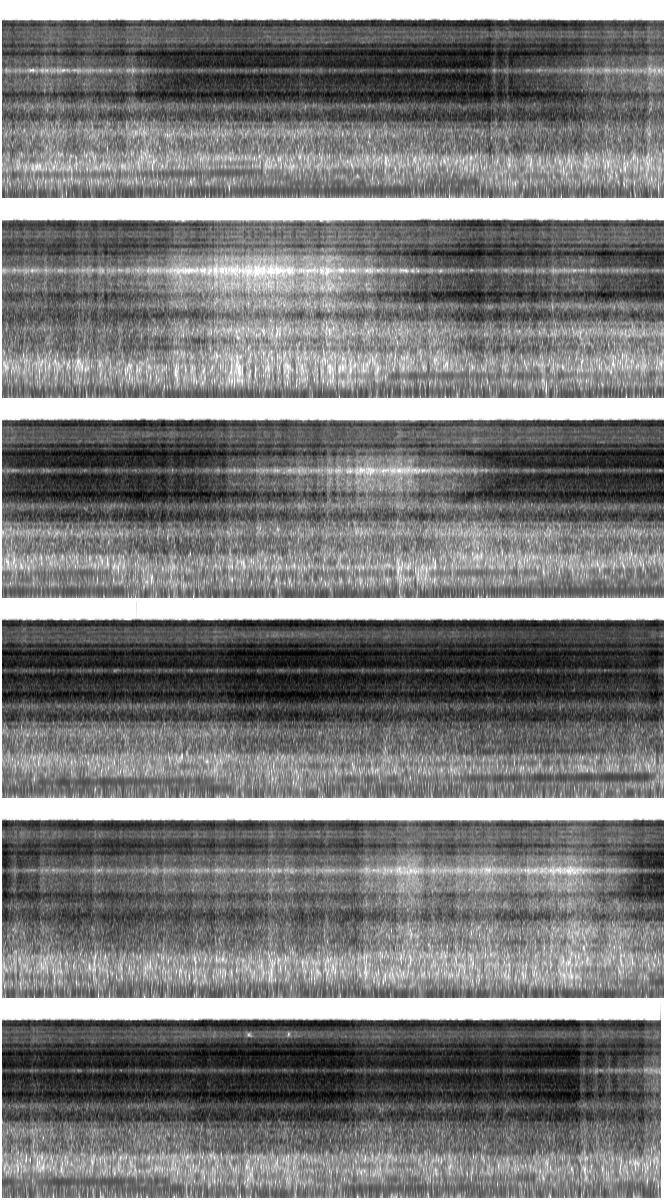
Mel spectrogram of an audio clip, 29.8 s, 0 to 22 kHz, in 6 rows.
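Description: AAM-800+ tuned Nissan GT-R's twin-turbo V6 under hard acceleration on track, its pitch climbing and dropping back at each upshift, with a few lifts off the throttle for corners. Steady wind and road noise run underneath.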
